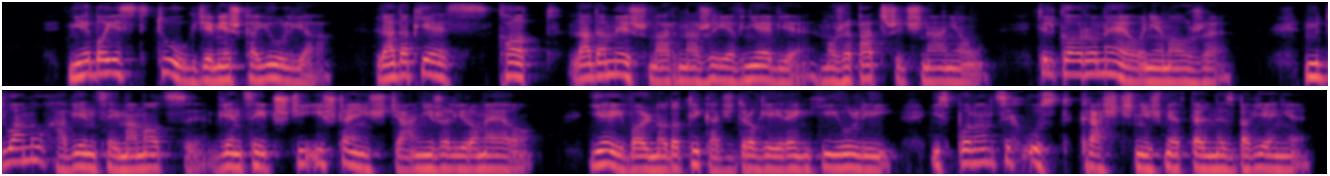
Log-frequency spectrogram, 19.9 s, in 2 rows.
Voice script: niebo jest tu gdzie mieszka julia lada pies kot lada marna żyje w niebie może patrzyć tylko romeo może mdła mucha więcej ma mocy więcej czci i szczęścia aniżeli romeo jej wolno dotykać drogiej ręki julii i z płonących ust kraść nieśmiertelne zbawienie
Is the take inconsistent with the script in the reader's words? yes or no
yes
